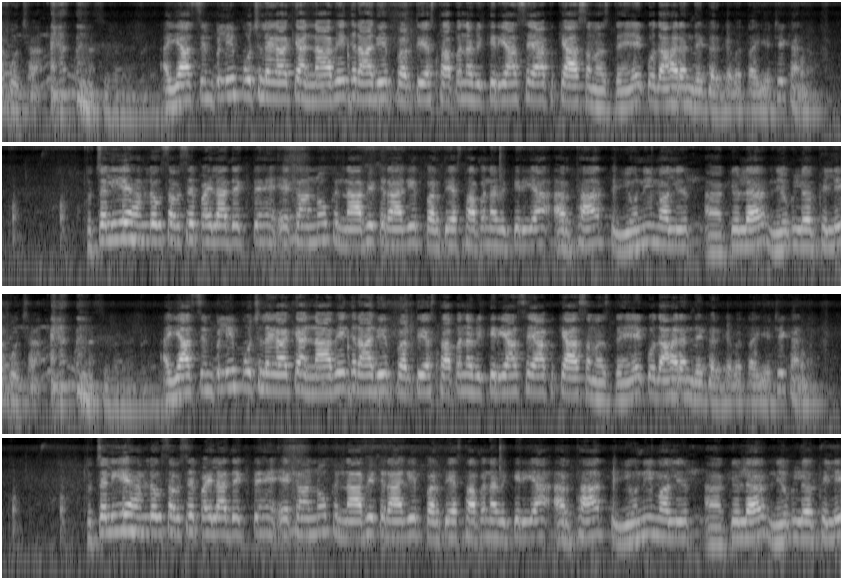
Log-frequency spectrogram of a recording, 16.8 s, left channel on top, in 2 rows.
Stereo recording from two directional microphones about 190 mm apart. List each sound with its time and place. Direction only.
1.6 s speech: 15° left (ahead or behind)
9.3 s speech: 15° left (ahead or behind)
